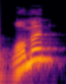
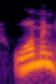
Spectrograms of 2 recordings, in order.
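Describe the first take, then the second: First: It is said rudely, like a scolding husband. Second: It is said gently and with respect.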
